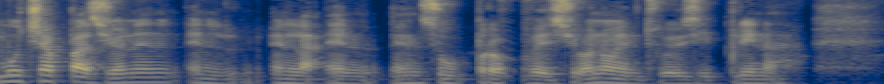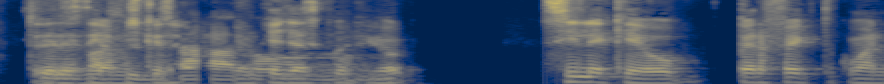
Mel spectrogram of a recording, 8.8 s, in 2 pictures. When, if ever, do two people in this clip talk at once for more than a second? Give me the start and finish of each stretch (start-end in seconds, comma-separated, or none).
4.5-6.5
